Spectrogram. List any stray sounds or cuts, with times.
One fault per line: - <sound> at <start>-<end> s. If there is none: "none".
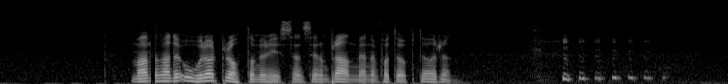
- dropout at 1.5-1.6 s
- laugh at 5.3-6.8 s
